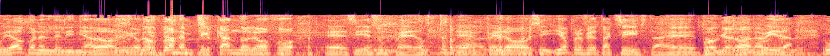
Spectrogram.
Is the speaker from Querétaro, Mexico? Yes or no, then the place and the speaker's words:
yes; Querétaro, Mexico; salimos de Querétaro un sábado en la madrugada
